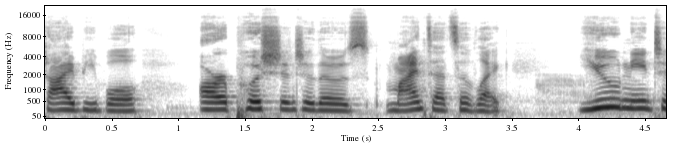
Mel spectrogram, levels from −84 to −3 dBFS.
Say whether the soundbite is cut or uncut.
uncut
